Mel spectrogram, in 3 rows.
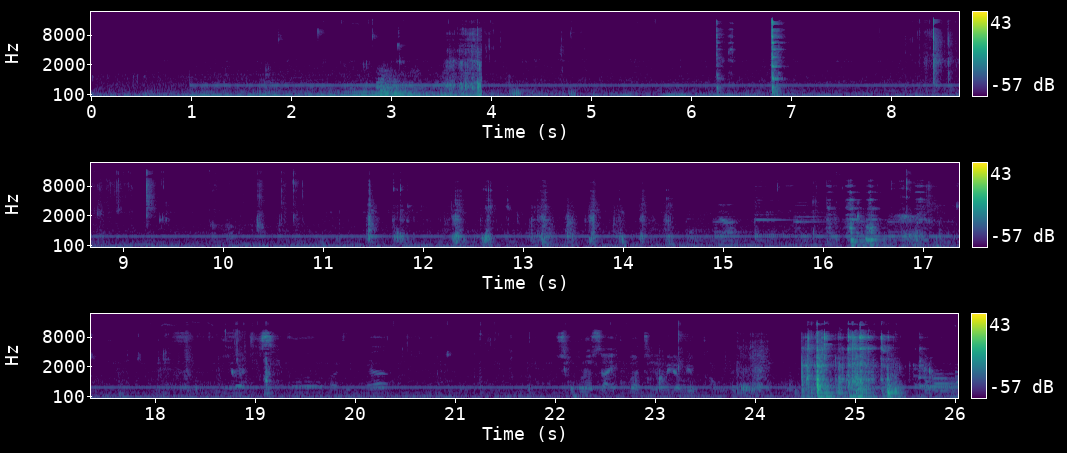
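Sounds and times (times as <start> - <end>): faint steady hum: 0.0 - 26.0
chewing crunches: 10.3 - 14.6.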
